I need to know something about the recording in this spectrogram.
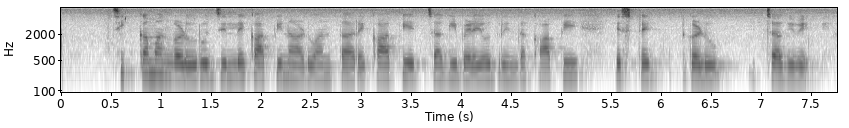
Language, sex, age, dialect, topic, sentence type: Kannada, female, 41-45, Mysore Kannada, agriculture, statement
